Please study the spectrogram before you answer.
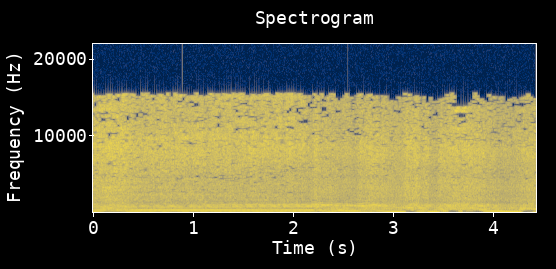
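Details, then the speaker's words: Honda Beat FI scooter with no power, free revving during TPS check: revs climb, stumble and dip around 4000 rpm, recover, then drop again above 9000 rpm; faulty throttle position sensor suspected. "Nah itu di Kisaran 4000 RPM itu mulai drop makanya ini wah motor nggak akan naik kapan di tanjakan nggak mungkin"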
